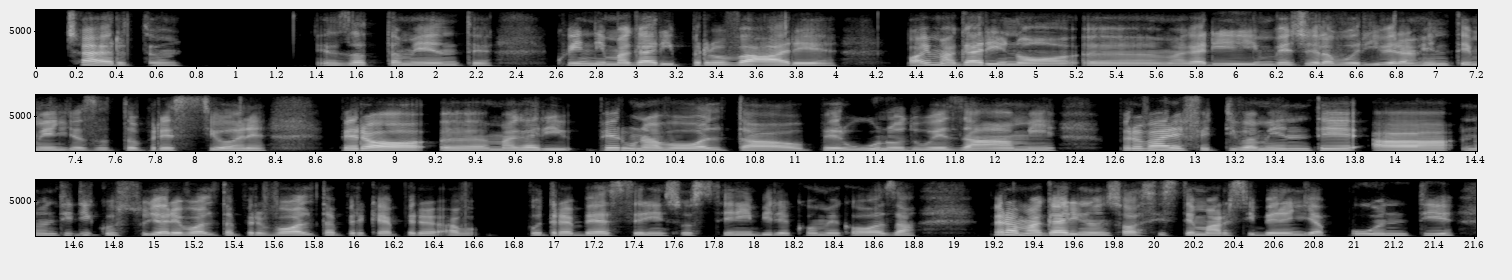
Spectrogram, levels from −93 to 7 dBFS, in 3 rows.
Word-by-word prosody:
Certo. 185 - +2 0.7
Esattamente. 185 -4 -3 0.3
Quindi 230 -6 -1
magari 185 0 +3
provare, 180 -4 +3 0.3
poi - - +1
magari 205 -3 +4
no, 170 -2 +1
ehm, 175 -1 -3
magari 185 +3 0
invece 190 +2 -1
lavori 175 0 -1
veramente 180 +2 0
meglio 180 0 -2
sotto 175 +1 -7
pressione. 170 -1 0 0.3
Però, 190 -7 +7
uhm, 175 -2 -2
magari 185 0 -1
per 280 -1 0
una 195 -5 +1
volta 170 -2 0
o 165 - -7
per 170 +2 -2
1 190 0 -4
o - - -2
2 180 0 -2
esami, 175 0 0 0.3
provare 275 +3 +3
effettivamente 210 +1 -2
a, 180 0 +5
non 210 +1 -7
ti 240 - -10
dico 240 -5 -8
studiare 185 +1 +2
volta 180 0 -1
per 175 +1 -6
volta 185 +2 +1
perché 170 0 -4
per 170 - -5
av 165 -1 -5 0.2
potrebbe 170 -1 -2
essere 175 0 +1
insostenibile 170 0 -4
come 170 +1 -8
cosa, 165 0 -2 0.4
però 295 - +5
magari 210 -4 +5
non 185 0 -2
so, 170 0 +1
sistemarsi 175 +1 0
bene 170 -1 0
gli 175 - -4
appunti, 210 +3 -4
180 Hz, 150 wpm, -25 LUFS, 175-195 Hz, 0.7 s, Però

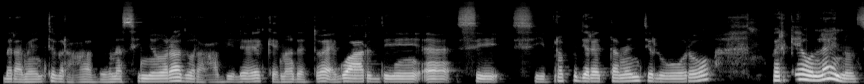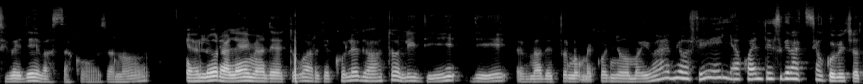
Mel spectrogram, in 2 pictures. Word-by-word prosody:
veramente 125 +1 -3
bravi. 115 -2 -7
Una 125 +2 -2
signora 140 +3 +2
adorabile 130 0 -3
che 120 - -7
m'ha 125 0 -2
detto 120 +3 -4
"Eh, 150 - +2
guardi" 135 -2 +2
eh, 130 -1 +1
sì, 130 -1 -2
sì, 130 -2 -8
proprio 165 +6 -4
direttamente 155 +2 +2
loro, 140 - +1 0.6
perché 195 +5 +3
online 215 - +8
non 135 -2 +1
si 135 0 -12
vedeva 140 0 0
'sta 125 -3 -14
cosa, 120 0 -14
no, 130 +10 -8 0.3
e 160 - 0
allora 165 +1 +5
lei 160 +4 +5
m'ha 155 -3 +3
detto: 140 -1 -1
"Guardi 150 -4 -4
è - - -11
collegato 170 +2 -3
all'ID 165 +2 -3
di" 145 +2 -4
e 125 - -8
m'ha 130 +1 -3
detto 130 +2 -6
nome 140 -1 -2
e - - -19
cognome. 140 -2 -3
Io: 165 +7 -3
"È 275 +6 -3
mio 290 -1 +1
figlio, 275 0 -3
che 245 +1 +1
disgrazia" 260 -4 -2
Co 175 - +3
vece 165 -3 -1
145 Hz, 165 wpm, -19 LUFS, 130-170 Hz, 0.6 s, online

